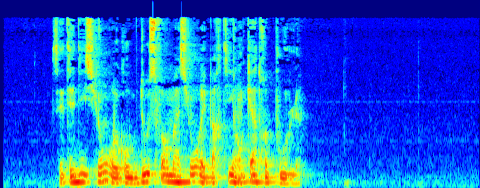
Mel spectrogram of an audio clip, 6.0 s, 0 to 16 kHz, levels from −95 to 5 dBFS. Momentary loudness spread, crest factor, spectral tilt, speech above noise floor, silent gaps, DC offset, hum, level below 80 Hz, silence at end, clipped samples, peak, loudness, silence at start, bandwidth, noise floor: 12 LU; 16 dB; -5.5 dB/octave; 44 dB; none; under 0.1%; none; -42 dBFS; 2.25 s; under 0.1%; 0 dBFS; -14 LUFS; 0.65 s; 11.5 kHz; -57 dBFS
